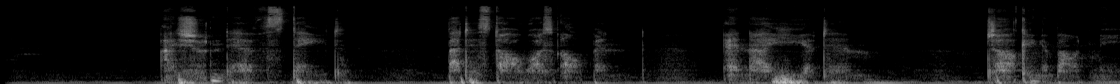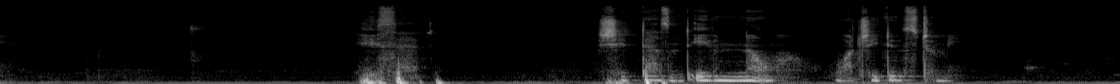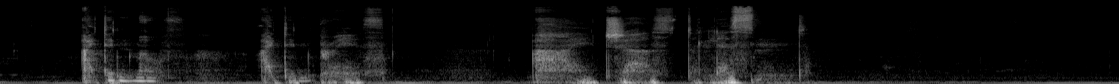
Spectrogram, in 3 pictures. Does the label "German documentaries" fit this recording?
No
